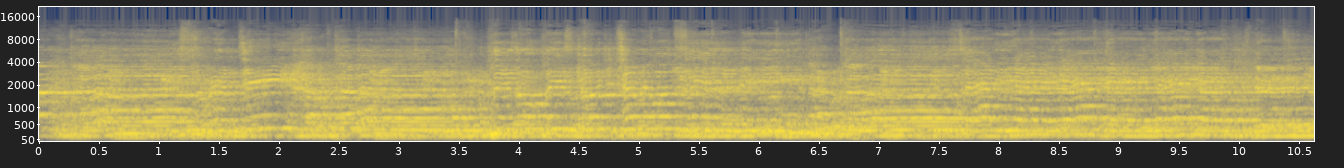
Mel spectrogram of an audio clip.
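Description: Male a cappella group of six voices singing a song in close harmony, with no instruments.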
